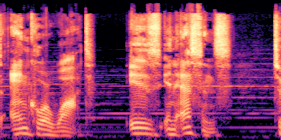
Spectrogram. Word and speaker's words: Angkor: In Khmer, the first word Angkor begins with a soft, open A, as in father, followed by a nasal ng sound, like the ending of the English word song.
